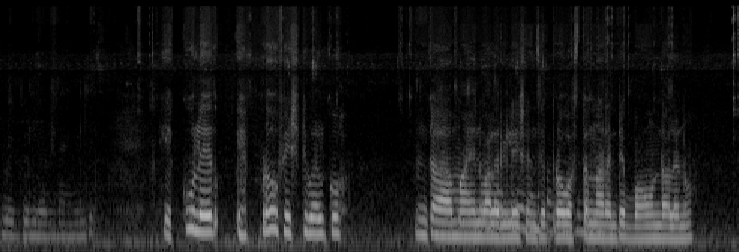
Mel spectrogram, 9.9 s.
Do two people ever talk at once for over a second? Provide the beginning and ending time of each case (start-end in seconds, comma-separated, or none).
5.9-8.1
